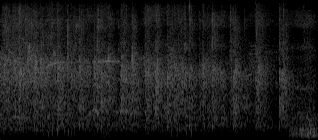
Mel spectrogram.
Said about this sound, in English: Oh, somebody clap your hands and give the Lord a shout of praise.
